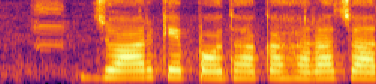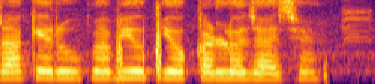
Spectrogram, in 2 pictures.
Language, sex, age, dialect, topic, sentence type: Maithili, female, 18-24, Angika, agriculture, statement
